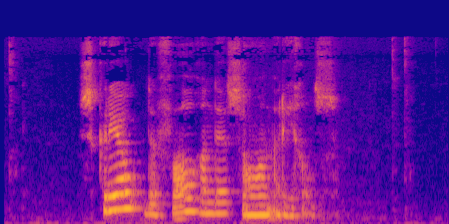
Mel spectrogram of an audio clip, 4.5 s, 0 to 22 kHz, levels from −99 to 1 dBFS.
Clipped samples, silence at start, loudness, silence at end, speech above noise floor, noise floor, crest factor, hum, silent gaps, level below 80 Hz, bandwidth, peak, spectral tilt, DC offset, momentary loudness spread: under 0.1%; 0.1 s; -24 LUFS; 1.15 s; 37 dB; -60 dBFS; 20 dB; none; none; -62 dBFS; 11.5 kHz; -6 dBFS; -5.5 dB/octave; under 0.1%; 16 LU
